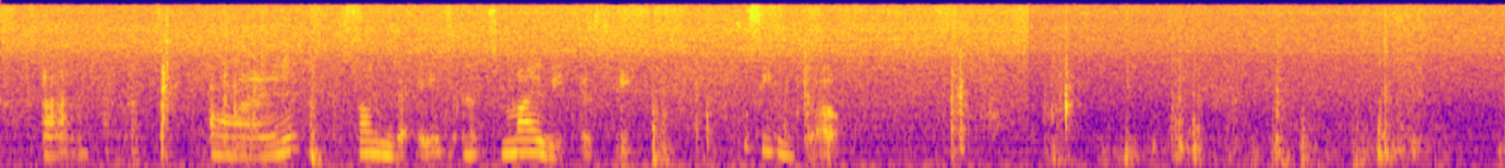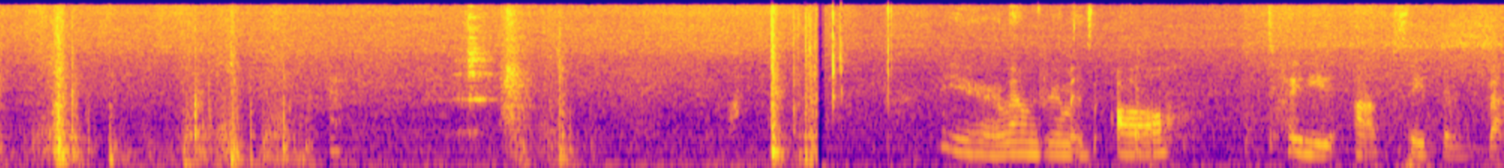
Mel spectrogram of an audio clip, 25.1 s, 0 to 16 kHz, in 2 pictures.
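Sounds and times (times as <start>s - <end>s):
household items knocking and clattering: 5.4s - 6.2s, 7.9s - 15.3s, 16.5s - 17.5s.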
